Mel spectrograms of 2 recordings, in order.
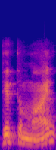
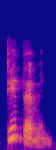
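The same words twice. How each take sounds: First: The last syllable sounds like 'mine'. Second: The last syllable sounds like 'min'. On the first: The speaker calls it wrong. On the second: The speaker calls it right.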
